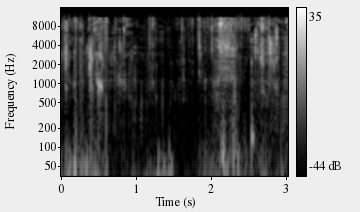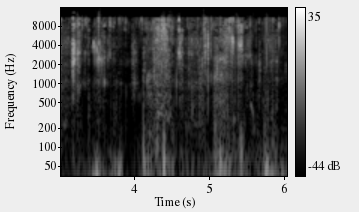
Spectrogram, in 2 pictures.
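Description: A long-tailed macaque chewing and biting food: a run of irregular crunches and wet clicks.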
